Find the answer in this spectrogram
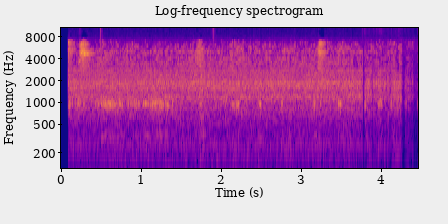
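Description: Steady rushing background noise picked up by a laptop microphone as a screen recording begins, with two faint clicks about half a second and two seconds in.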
